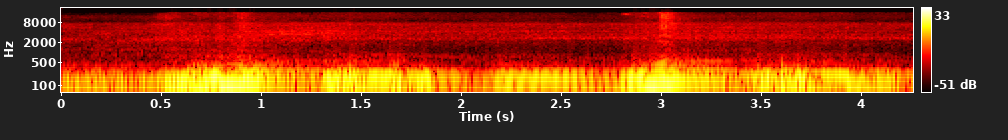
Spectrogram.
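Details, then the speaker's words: Nissan 350Z VQ35 after a new battery (alternator, spark plugs and coil packs done earlier) to cure a misfire. Two clean throttle blips rise and settle evenly with a smooth rumble and no stumbling; running normally, not yet warmed up. "sure sounds better [Music] it doesn't sound like it has a misfire anything anymore and a let it run for a while and see like when it warms up"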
